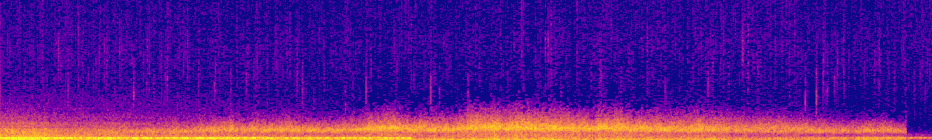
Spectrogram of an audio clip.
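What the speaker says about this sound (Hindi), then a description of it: "जोरदार बारिश हो गई।" Heavy rain pours down on a dark, cold night, a dense, steady hiss of drops with a low rumble beneath, continuous throughout and without voices.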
